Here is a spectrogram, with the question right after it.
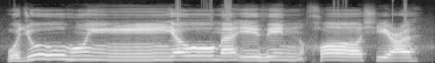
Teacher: یو واولین ہے اور یہاں تنوین کے بعد حرف حلقی کا خا آیا ہے، اظہار حلقی ہوگا، اور خا مستعلیہ ہے، پر بھی پڑھا جائے گا، اور ہا ساکن پڑھا جائے گا وقف کی صورت۔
